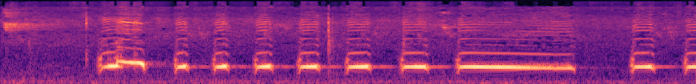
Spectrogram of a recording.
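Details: Bangkok-type zebra dove in lively, chatty voice, used to prompt other doves to sing: about eight clipped, pure cooing notes in quick succession, then one long held coo and two more short notes.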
